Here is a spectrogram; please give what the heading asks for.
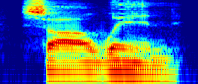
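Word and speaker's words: Samhain: celtic pagan festival of sawin which is actually spelled s-a-m-h-a-i-n but it's pronounced sawwin and this fifth of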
